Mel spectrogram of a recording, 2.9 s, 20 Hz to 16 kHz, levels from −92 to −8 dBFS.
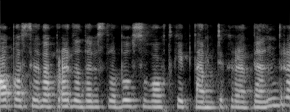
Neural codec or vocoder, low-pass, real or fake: codec, 16 kHz, 8 kbps, FreqCodec, smaller model; 7.2 kHz; fake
